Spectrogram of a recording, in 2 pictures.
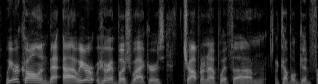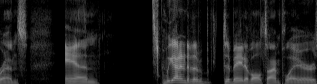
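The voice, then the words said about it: Hoarse voice, coughing. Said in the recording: “my voice is a little hoarse, slash I'm coughing a lot”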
